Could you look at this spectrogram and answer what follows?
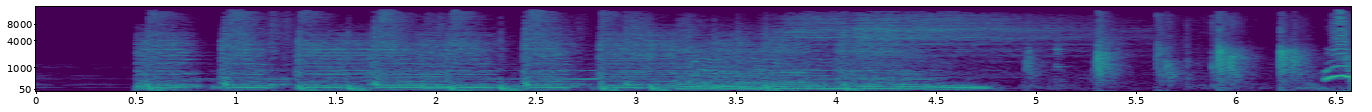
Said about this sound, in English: The weakest and tamest applause we've had from the bench.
